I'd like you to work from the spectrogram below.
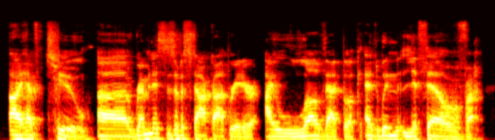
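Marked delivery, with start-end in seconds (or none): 4.5-6.0 tentative, attempted French pronunciation of a surname. Recommending a trading book, saying the author's name in an attempted french accent. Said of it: "that's my attempt at a French accent".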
